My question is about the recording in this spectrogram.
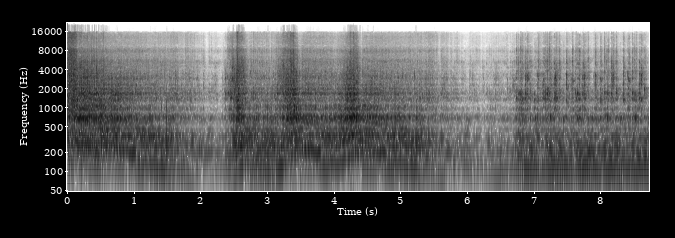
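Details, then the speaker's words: Squarebody truck engine with carburetor, valves just readjusted (zeroed, no preload), oily exhaust: revs rise and fall with an irregular metallic clank from underneath; owner suspects a wrist pin, possibly also leaky header gaskets or collectors. "I think that's a wrist pin. Sounds like it over here."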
